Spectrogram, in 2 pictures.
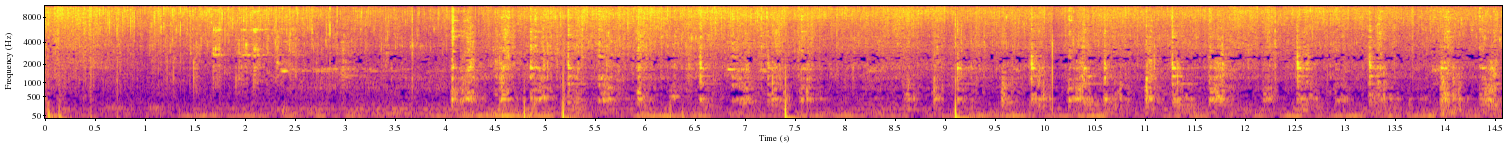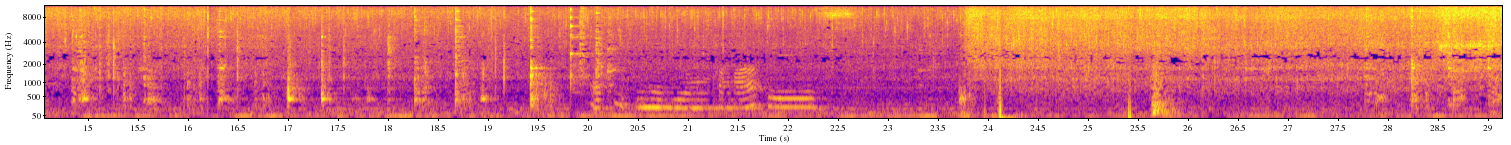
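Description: Chopped onion and garlic sizzling in hot oil in a nonstick pan, with a spatula scraping and clicking against the pan as they are stirred. The sizzle gets louder near the end as diced tomatoes go into the pan.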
